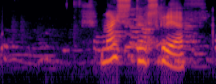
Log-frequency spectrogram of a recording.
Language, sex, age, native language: Icelandic, female, 9, Icelandic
